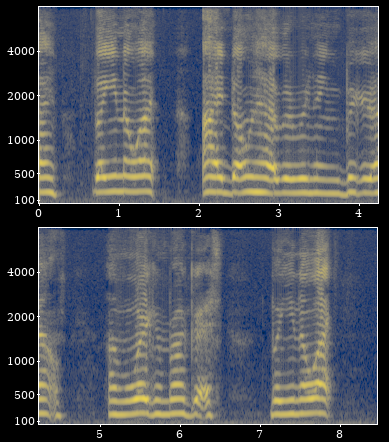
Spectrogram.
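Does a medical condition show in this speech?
Yes: cerebral palsy; unable to walk.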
